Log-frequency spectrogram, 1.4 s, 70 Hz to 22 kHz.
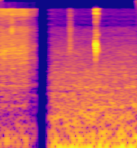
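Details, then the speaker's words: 2018 Ford Expedition Max on a 38-mile test drive after cam phasers were replaced for a startup rattle and a rattling exhaust clamp was repaired: steady low road and engine rumble, no rattles, chatter or overheating. "Well, she is driving really good. No issues, no nothing at all, no overheating. Everything is just great. No rattles, no chatter."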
